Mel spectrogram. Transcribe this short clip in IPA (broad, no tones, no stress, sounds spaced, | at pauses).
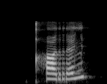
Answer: qʰ ɛ r ɛ lʲ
